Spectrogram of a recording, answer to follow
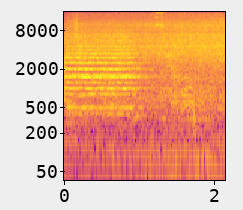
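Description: A long steady horn-like tone with several overtones, holding one pitch and cutting off about a second in.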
